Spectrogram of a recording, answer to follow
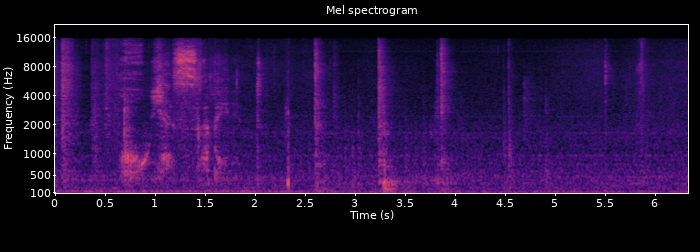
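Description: A person whispering softly for a second or two near the start, followed by a few small clicks against quiet room tone.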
